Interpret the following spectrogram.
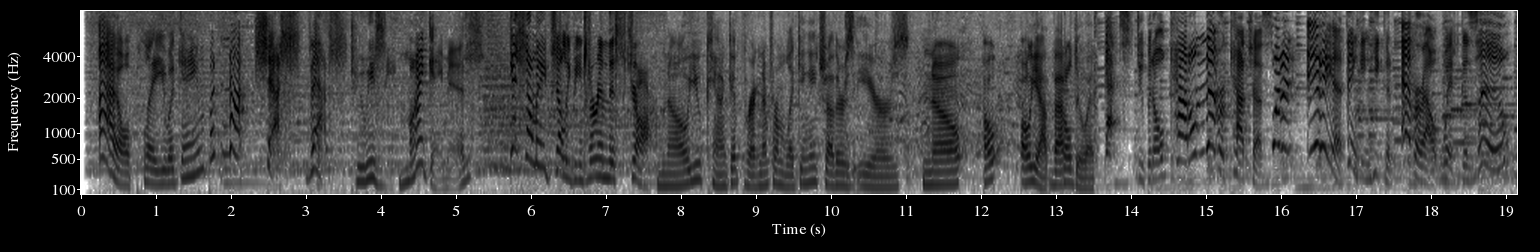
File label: animation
